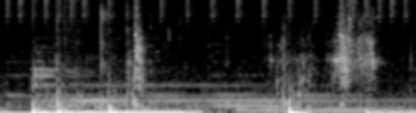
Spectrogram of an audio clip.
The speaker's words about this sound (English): Hold on, I need to take a sip of this water.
